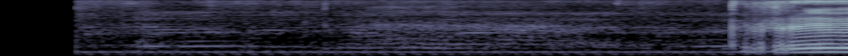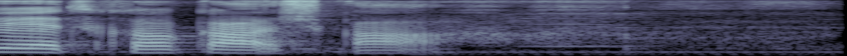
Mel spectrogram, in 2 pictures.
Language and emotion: Russian, neutral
